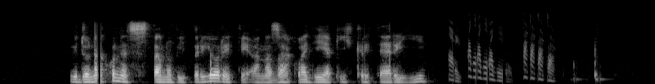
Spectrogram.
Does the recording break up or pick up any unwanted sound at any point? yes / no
yes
